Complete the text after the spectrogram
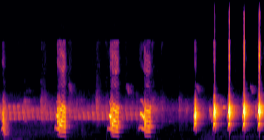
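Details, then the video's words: Long-tailed shrike song in the telolet style, a bird with many song variations: three descending warbled phrases about a second apart, then a quick series of five sharp high chips, over a quiet background. "Cendet gacor suara telolet om!!"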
